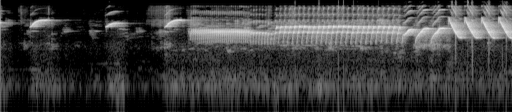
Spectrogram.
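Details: Canary in breeding condition, eager to mate, singing: a few short rising whistled notes, then a buzzy rattle, a fast rolling trill, and a run of quick descending sweeps at the end.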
